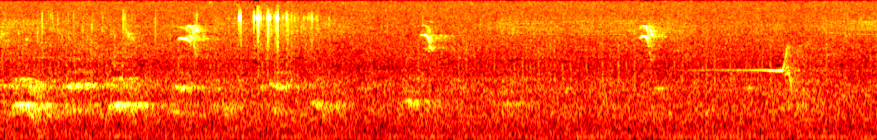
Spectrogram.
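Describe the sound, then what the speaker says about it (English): A flock of about a dozen black birds calls under an Aleppo pine tree, giving faint, scattered chirps and squeaky notes over a soft outdoor background hiss. "they sound like apostle birds"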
